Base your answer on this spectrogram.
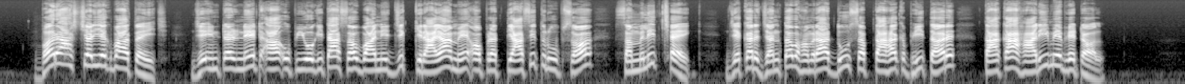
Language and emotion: Maithili, surprised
